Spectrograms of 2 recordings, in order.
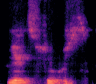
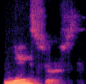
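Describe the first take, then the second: First: The stress is on the second syllable. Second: The stress is on the first syllable. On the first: The speaker calls it right. "We have that stress on the second syllable" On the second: The speaker calls it wrong. "With the first syllable stressed"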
